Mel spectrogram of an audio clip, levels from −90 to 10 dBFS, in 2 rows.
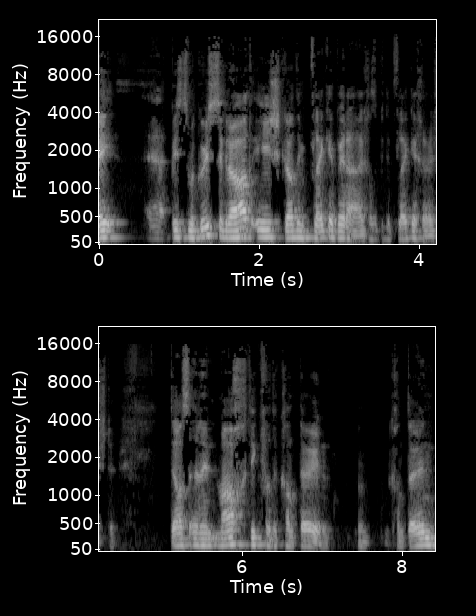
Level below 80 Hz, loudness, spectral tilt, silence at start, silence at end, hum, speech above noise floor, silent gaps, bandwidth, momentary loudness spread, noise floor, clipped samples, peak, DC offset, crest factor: -60 dBFS; -24 LUFS; -6 dB/octave; 0 s; 0 s; none; 20 dB; none; 16 kHz; 18 LU; -44 dBFS; under 0.1%; -4 dBFS; under 0.1%; 20 dB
